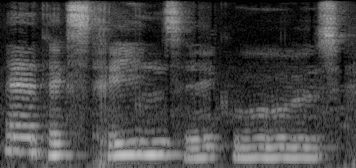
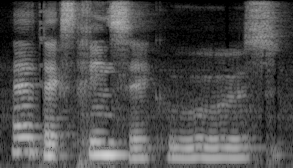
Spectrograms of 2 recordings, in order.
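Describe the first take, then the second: First: "extrinsecus" sung slow and high, held on the tonic "trin"; right stress. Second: "extrinsecus" sung with the stress on "secus", slow and high; wrong stress. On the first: Teacher chanting the correct accent for students. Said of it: "but it's extrinsecus". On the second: Teacher showing the mistake to avoid, wrong stress. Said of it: "You don't wanna do". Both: Shown as a demonstration.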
